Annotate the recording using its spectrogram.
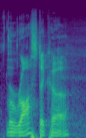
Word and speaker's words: Morostica: Was it Chantel Morostica rhymes with swastika?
